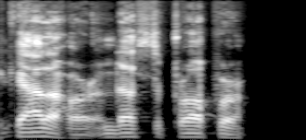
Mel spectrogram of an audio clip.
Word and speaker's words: Gallagher: That's the way we say silent silent second G.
